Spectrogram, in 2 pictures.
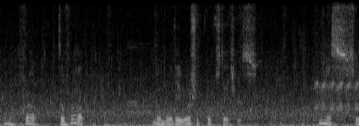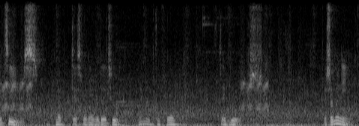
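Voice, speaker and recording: A man's voice: medium pitch, expressive, normal speed, pauses often, noisy background. A man reading game dialogue aloud and adding dry, sarcastic jokes as he plays. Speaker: gameplay video host.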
